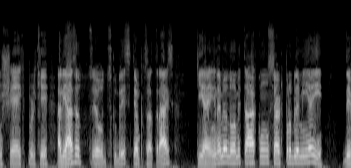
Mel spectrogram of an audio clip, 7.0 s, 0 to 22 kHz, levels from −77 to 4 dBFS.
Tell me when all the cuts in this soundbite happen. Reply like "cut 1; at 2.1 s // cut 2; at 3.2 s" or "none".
none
